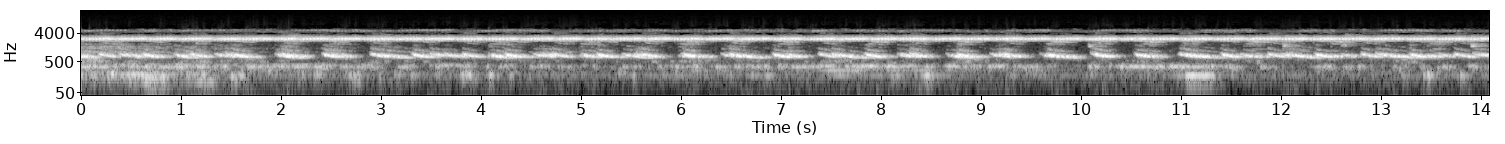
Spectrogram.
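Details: Frogs calling at night by a lakeside, a steady run of short mid-pitched notes about once a second over a continuous high, shrill insect drone.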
